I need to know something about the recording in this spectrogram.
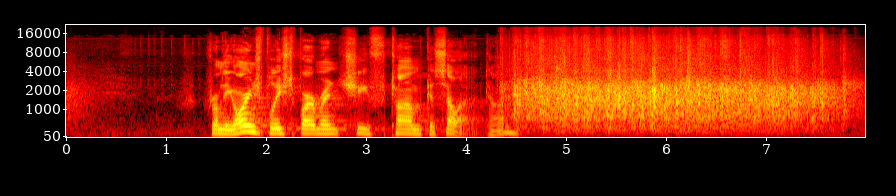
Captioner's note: applause; applause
